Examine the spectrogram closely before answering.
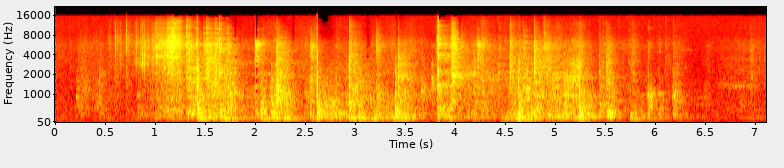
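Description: Air-cooled motorcycle engine being turned over by hand on a wooden workbench: repeated knocks, clunks and scrapes of the metal casing against the bench top, dying down near the end.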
